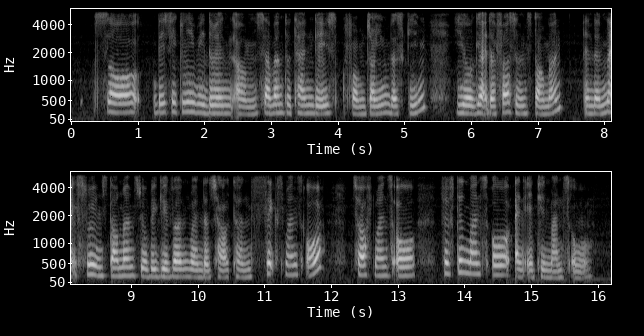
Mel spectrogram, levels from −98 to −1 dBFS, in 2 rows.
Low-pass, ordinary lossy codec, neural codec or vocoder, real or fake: 5.4 kHz; none; codec, 24 kHz, 6 kbps, HILCodec; fake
